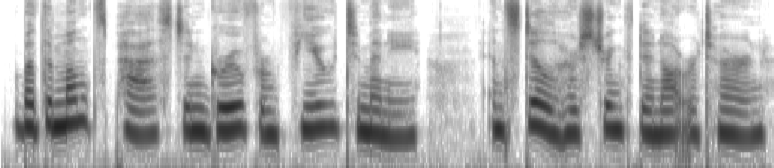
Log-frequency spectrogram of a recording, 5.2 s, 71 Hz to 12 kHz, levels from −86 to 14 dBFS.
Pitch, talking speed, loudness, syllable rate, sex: 225 Hz, 200 wpm, -17 LUFS, 4.4 syllables/s, female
